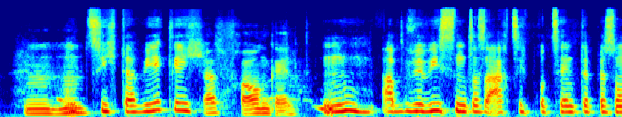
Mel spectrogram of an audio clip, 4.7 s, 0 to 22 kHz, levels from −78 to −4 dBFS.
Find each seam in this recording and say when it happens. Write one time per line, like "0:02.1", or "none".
0:02.8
